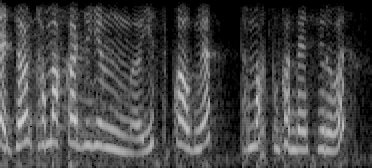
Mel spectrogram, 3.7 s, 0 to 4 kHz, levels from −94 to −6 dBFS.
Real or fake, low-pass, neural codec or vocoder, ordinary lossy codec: real; 3.6 kHz; none; Opus, 16 kbps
